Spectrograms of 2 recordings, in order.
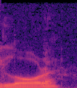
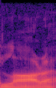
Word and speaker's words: Lara: the name L before have you heard the way Americans say it they basically say Laura like they can't it's like they can't say Lara as a word they just say Laura um I haven't quite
